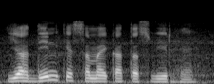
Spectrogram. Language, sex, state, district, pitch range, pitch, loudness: Hindi, male, Jharkhand, Ranchi, 130-160 Hz, 140 Hz, -17 LUFS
